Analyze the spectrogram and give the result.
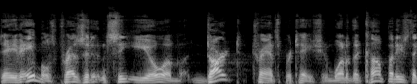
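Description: With a plain, everyday voice, a man speaks at a fairly low pitch and a moderate pace, his intonation lively. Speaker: talk radio host for truckers. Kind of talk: call-in radio talk show. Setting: studio. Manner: casual, filler-heavy.

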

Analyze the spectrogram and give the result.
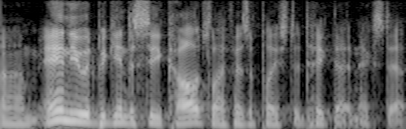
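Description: This man has an unremarkable speaking voice, pitched fairly high for a man. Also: very clean recording, silent background. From Texas. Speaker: pastor. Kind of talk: casual chat.

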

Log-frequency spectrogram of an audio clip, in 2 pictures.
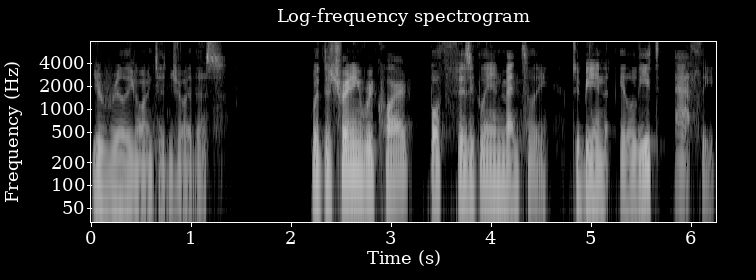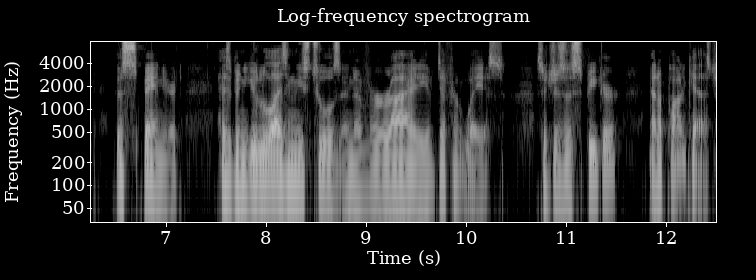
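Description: A man with an ordinary speaking voice talks at a fairly quick pace, medium in pitch with ordinary variation. The recording is very clean with a silent background and a dry, close sound with no echo. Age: 30s. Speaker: podcast host. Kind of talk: casual interview; scripted intro.

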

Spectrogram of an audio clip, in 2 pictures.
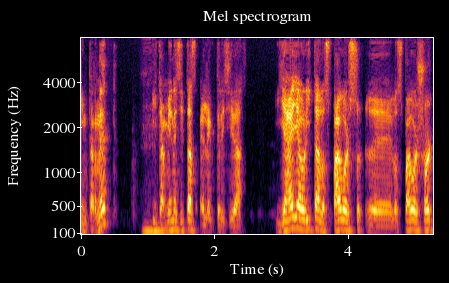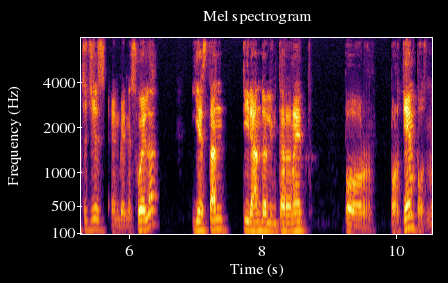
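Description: At a moderate pace, an unremarkable speaking voice carries ordinary pitch variation. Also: man, fairly high pitch for a man. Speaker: podcast co-host. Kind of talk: casual chat.

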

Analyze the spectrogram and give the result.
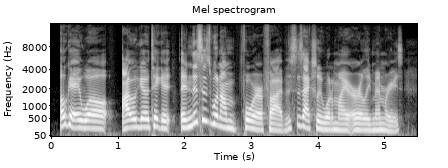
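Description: Very fast, very wide-ranging speech from a woman with an American accent, hardly any pauses, on a very clean recording with a silent background. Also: medium pitch for a woman. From Florida, Palm Beach County. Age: 30s. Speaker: podcast co-host. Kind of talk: casual chat.

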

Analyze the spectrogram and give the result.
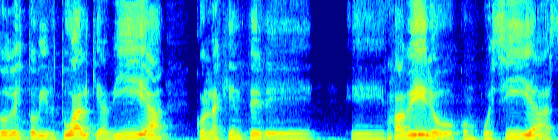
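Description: A woman with an ordinary speaking voice, fairly low in pitch, with fairly even intonation. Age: 60s. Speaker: singer. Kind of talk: interview.

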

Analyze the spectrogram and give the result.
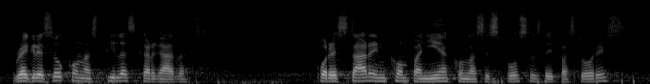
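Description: A man speaks at a fairly slow pace with an English accent. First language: English (speaking Spanish). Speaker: preacher. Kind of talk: sermon. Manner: halting, repeats words.

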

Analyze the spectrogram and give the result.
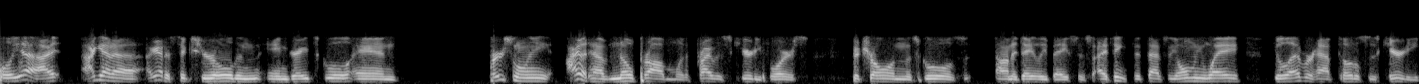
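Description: A man with an ordinary speaking voice talks at a fairly quick pace, using a fairly high pitch with ordinary pitch variation. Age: 60s. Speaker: caller. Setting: phone call.

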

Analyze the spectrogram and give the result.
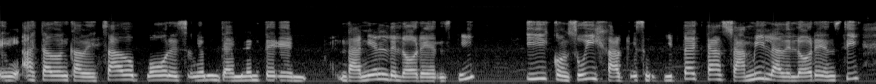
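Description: In a plain, everyday voice, a woman speaks at a fairly slow pace and medium pitch, with ordinary pitch variation and very even loudness. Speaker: radio reporter. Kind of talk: radio field report. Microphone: voice echoes a little.

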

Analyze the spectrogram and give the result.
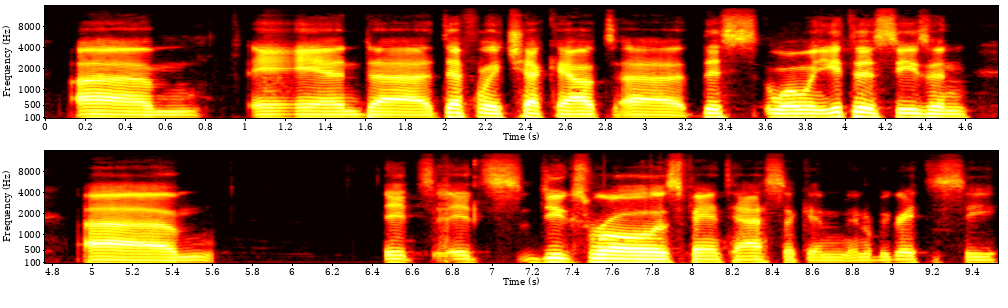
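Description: Recorded very cleanly with a silent background and a dry, close sound with no echo, a man speaks in a fairly low voice at a moderate pace with fairly even intonation. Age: 30s. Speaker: podcast host. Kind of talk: announcement; casual chat. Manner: hesitant with many fillers.

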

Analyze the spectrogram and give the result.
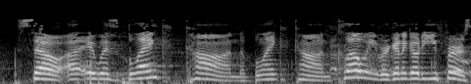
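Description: Crowd noise fills the background as a woman talks at a fairly slow pace in a high pitch. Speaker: comedy show host. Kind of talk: live comedy show banter. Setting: stage with audience.

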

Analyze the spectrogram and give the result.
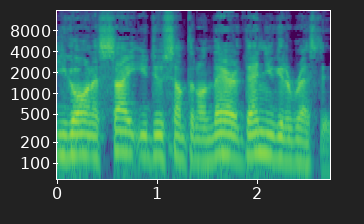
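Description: At a fairly quick pace, a man with a bright, sharp tone and medium pitch is heard on a very clean recording with a silent background. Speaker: podcast co-host. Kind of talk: casual banter podcast. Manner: joking, self-deprecating.

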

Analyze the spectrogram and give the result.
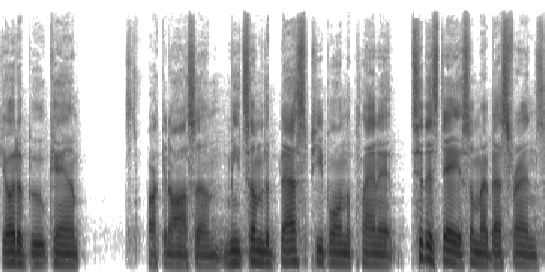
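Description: A normal speaking voice from a man with an American accent, medium pitch, and big swings in loudness, very clean with a silent background and a dry, close sound without echo. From Germany and Maryland. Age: 30s. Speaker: rock musician. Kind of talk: casual chat.

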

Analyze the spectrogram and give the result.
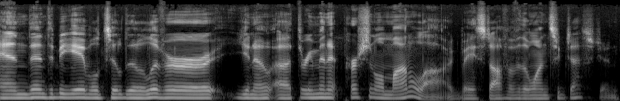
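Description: With a normal speaking voice, a man talks at a fairly quick pace in an American accent, keeping a medium pitch and hardly any pauses over a quiet background. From US South. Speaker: improv comedy teacher. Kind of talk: casual interview.

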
